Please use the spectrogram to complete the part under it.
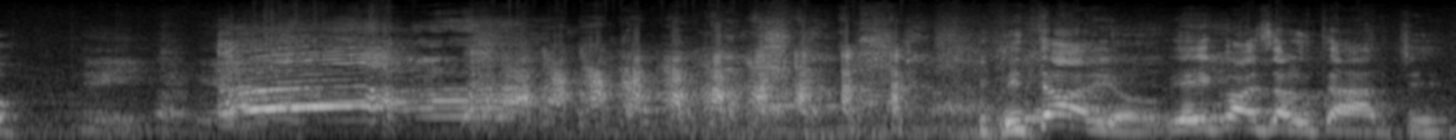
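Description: An older man speaks cheerfully and loudly.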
